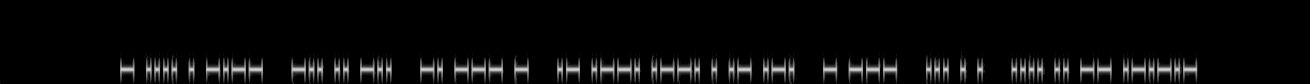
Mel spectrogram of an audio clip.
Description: Morse code, heard as a keyed tone, about 27 wpm, 700 Hz. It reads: THEY DID NOT APPEAR TO SEE HIM.
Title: Sentences from Top 1000 Words - Review Part 2 - 28wpm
